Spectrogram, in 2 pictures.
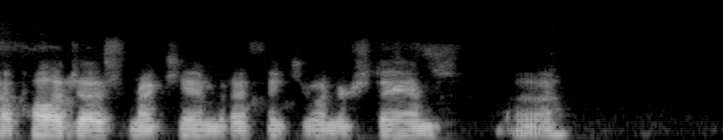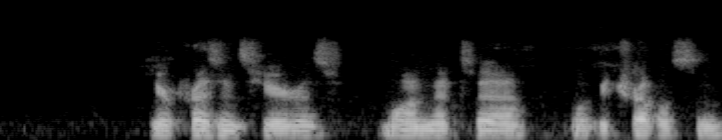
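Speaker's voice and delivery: dropped voice, spoken aside. Role-play character moving aside to speak to a companion, lowered voice. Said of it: "lower my voice and say".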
